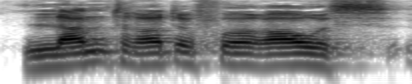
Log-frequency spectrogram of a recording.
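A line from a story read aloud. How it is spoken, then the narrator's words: Calling out. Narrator (German): rief jemand auf der Straße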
